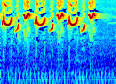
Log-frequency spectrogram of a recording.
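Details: Cinereous tit singing loudly, offered as a lure for silent birds: crisp high-pitched whistled phrases with swooping, U-shaped slurs and a short lower note, repeated quickly for about two seconds above a soft low hum.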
